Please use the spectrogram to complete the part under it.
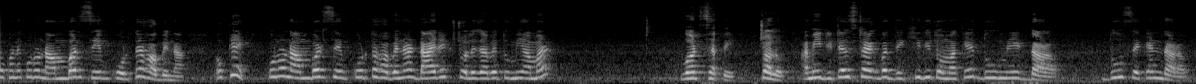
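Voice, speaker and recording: Fast-talking high-voiced young woman. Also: a bit bright, a little hiss or hum. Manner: fast, chatty, keeps checking "ঠিক আছে?". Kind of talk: live-stream sales pitch. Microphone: phone camera.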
